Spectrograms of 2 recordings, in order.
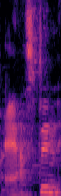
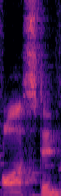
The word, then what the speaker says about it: Austin: Austin and that's Boston don't mispronounce it it's not Aston it's not Austin its Austin the army gave them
